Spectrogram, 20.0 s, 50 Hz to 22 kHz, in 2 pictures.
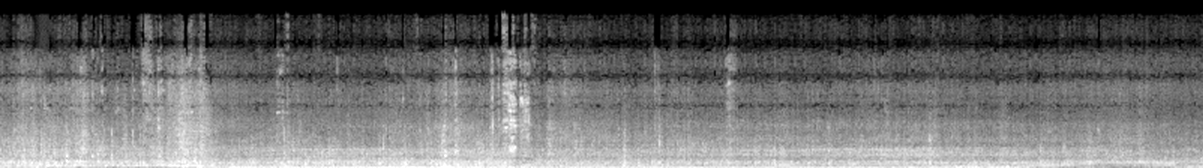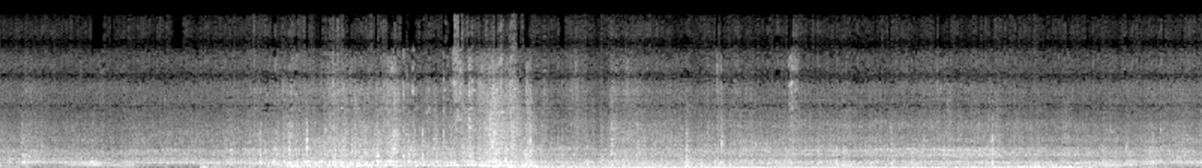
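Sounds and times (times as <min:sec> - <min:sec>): diesel machinery engine running: 0:01.7 - 0:08.8, 0:11.7 - 0:19.5.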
